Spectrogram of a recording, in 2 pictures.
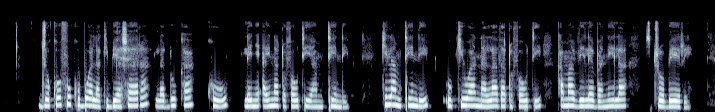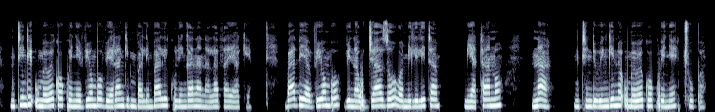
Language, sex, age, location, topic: Swahili, female, 25-35, Nairobi, finance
